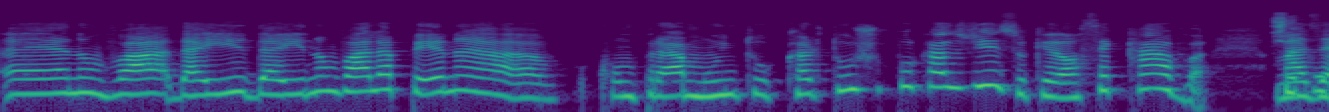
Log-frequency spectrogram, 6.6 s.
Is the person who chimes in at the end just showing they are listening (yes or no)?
no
